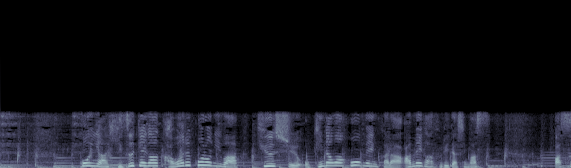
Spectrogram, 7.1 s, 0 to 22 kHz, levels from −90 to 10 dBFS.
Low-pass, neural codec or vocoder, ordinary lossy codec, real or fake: 7.2 kHz; none; none; real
